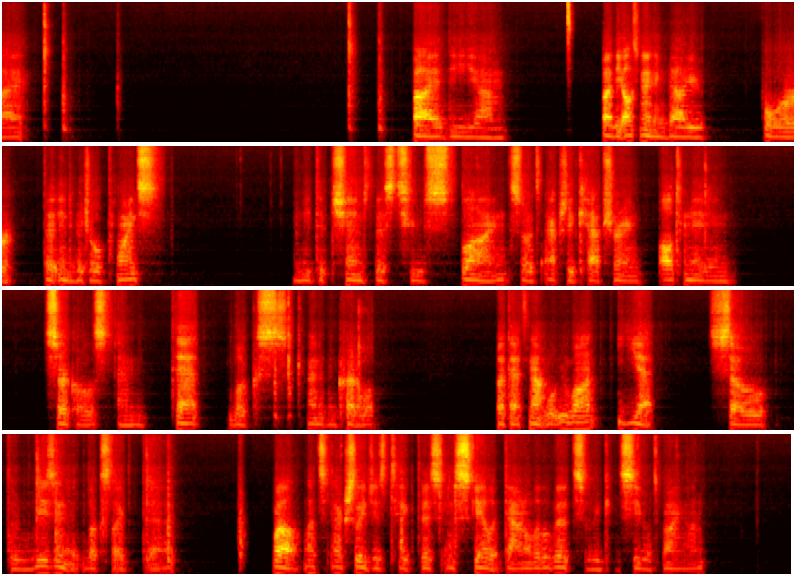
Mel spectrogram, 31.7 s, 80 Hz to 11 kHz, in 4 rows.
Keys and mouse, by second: 10.3 middle click, 10.6-27.2 drag, 19.4 KP_7, 27.2 middle drag, 27.5 click, 27.6-30.1 shift+middle drag, 28.2 shift+d, 30.1-31.6 drag.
